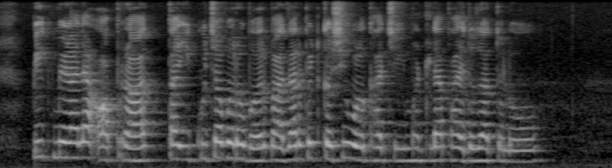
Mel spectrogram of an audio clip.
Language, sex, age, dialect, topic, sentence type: Marathi, female, 18-24, Southern Konkan, agriculture, question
